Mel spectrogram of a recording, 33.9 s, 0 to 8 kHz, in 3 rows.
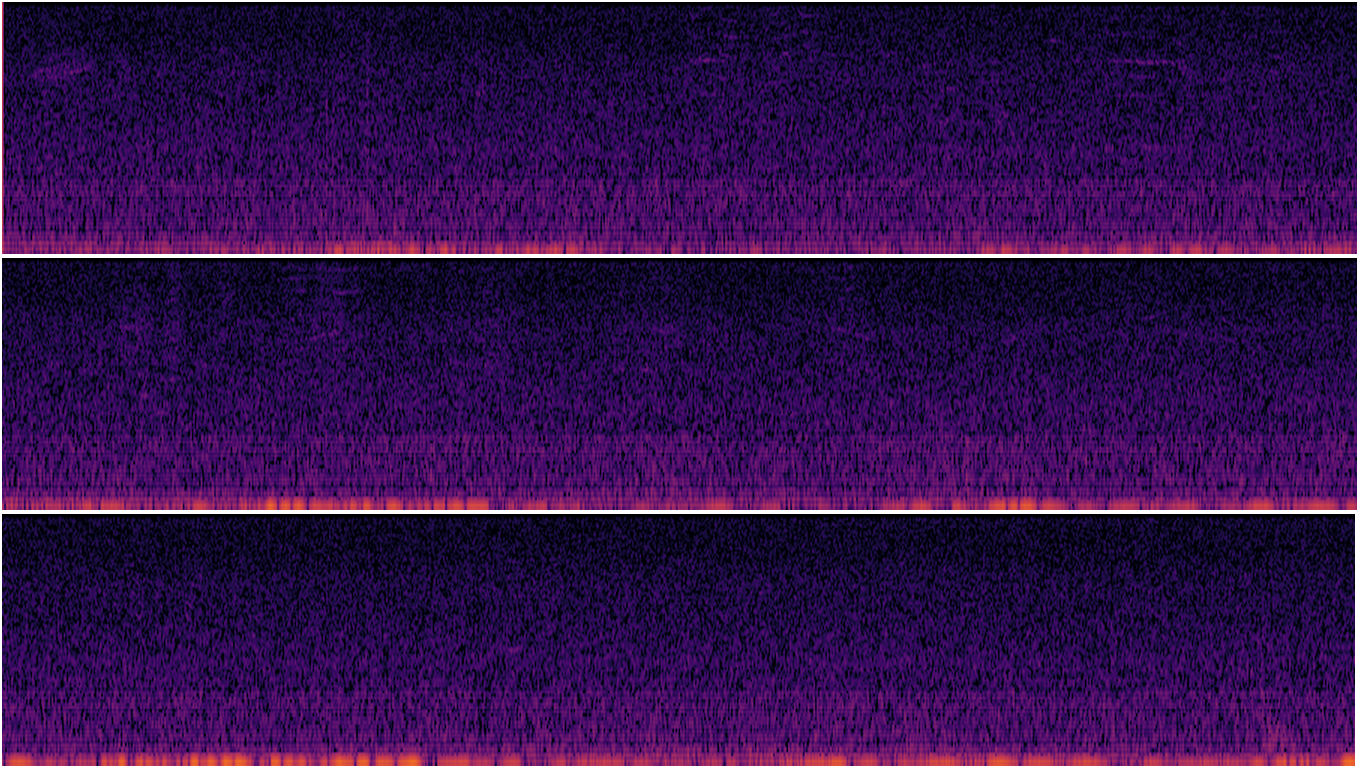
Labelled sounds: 9.2	9.7	Pacific white-sided dolphin, 3.9 to 4.2 kHz
14.0	14.3	Pacific white-sided dolphin, 5.3 to 5.5 kHz

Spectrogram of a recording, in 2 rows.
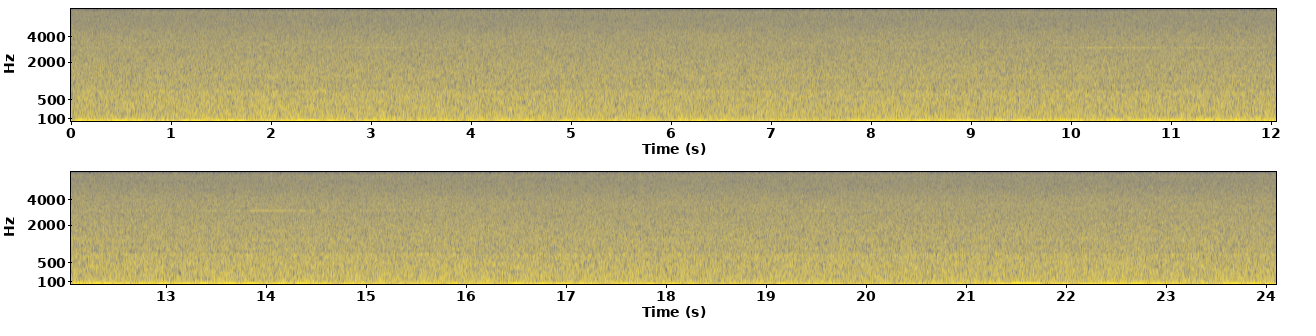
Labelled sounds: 13.8	14.1	vessel noise, 2.9 to 3.1 kHz

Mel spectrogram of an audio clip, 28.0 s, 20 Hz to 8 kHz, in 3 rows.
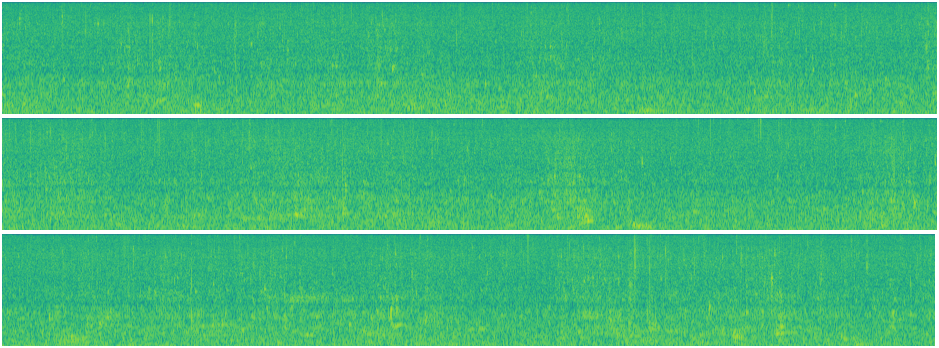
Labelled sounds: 21.5	21.9	water noise, 1.2 to 1.5 kHz

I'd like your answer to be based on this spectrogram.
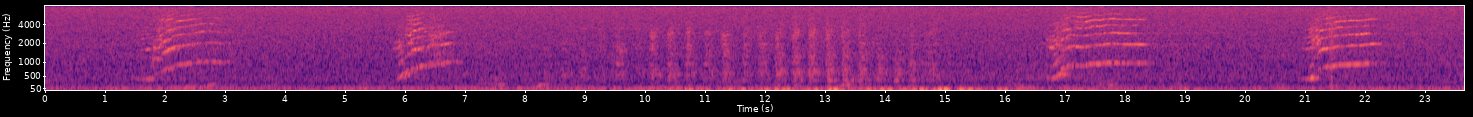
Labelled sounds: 1.6	3.9	humpback whale, 0.80 to 5.2 kHz
6.0	7.3	humpback whale, 0.80 to 5.9 kHz
16.7	18.4	humpback whale, 0.80 to 6.4 kHz
20.9	22.4	humpback whale, 0.80 to 5.8 kHz

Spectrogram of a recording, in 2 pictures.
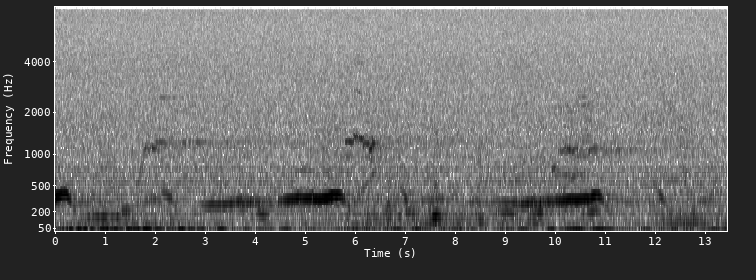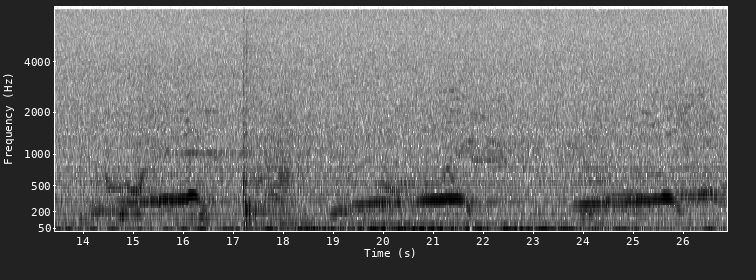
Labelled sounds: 1.7	2.2	humpback whale, 0.96 to 1.3 kHz
5.8	6.4	humpback whale, 0.86 to 1.4 kHz
10.0	10.5	humpback whale, 0.93 to 1.2 kHz
16.0	16.3	humpback whale, 0.96 to 1.1 kHz
21.4	22.0	humpback whale, 0.83 to 1.3 kHz

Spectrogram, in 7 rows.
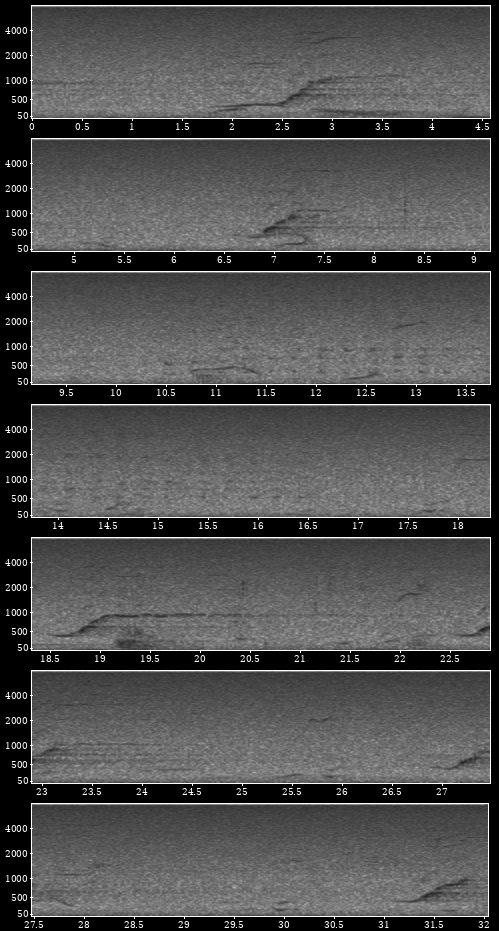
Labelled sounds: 2.2	3.2	humpback whale, 0.80 to 3.4 kHz
7.0	7.6	humpback whale, 0.80 to 1.2 kHz
12.7	13.2	humpback whale, 1.6 to 2.1 kHz
18.0	20.0	humpback whale, 0.80 to 2.8 kHz
22.0	22.3	humpback whale, 1.4 to 1.8 kHz
23.0	23.3	humpback whale, 0.80 to 1.1 kHz
25.7	25.9	humpback whale, 1.9 to 2.2 kHz
27.7	28.0	humpback whale, 1.1 to 1.2 kHz
31.5	31.9	humpback whale, 0.80 to 1.1 kHz

